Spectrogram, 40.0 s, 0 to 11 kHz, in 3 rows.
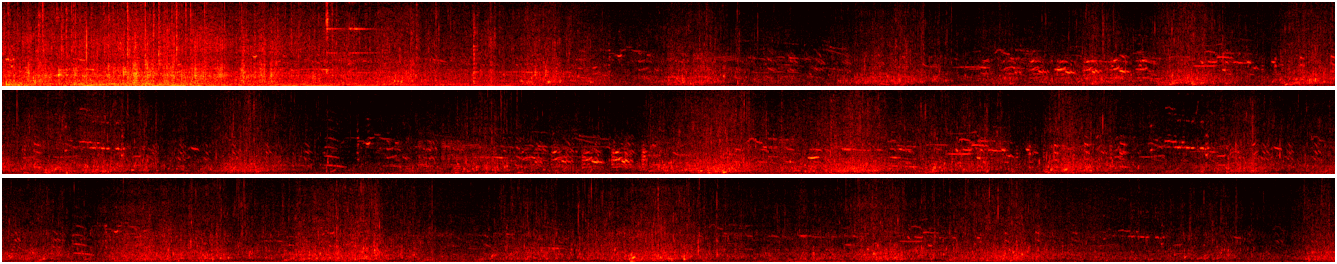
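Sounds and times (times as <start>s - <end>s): bird calls: 0.0s - 39.9s
waves washing in and out: 0.0s - 39.9s.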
